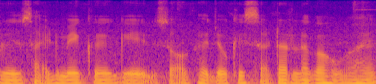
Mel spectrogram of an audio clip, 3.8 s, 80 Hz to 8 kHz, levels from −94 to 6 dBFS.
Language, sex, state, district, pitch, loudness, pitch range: Hindi, male, Maharashtra, Aurangabad, 90 Hz, -18 LUFS, 85-95 Hz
